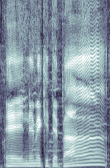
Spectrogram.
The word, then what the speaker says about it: Nemequitepa: Nemequitepa, lo he pronunciado bien, ¿no? – Muy bien.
